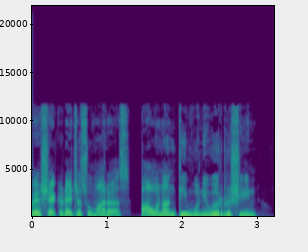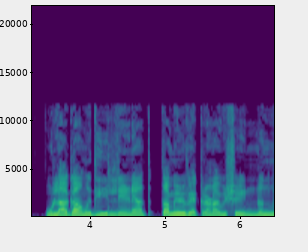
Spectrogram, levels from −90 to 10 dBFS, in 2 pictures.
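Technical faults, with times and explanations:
No technical faults are present; the speech signal holds steady from beginning to end with no dropouts, interruptions or level disturbances.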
